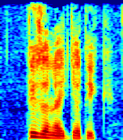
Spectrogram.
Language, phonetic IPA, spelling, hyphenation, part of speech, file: Hungarian, [ˈtizɛnɛɟːɛdik], tizenegyedik, ti‧zen‧egye‧dik, numeral, Hu-tizenegyedik.ogg
- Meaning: eleventh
